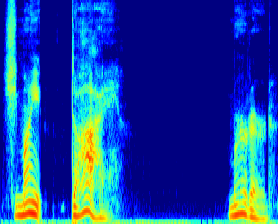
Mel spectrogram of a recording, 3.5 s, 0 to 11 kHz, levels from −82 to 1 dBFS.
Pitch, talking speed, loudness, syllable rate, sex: 130 Hz, 70 wpm, -18 LUFS, 2.9 syllables/s, male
